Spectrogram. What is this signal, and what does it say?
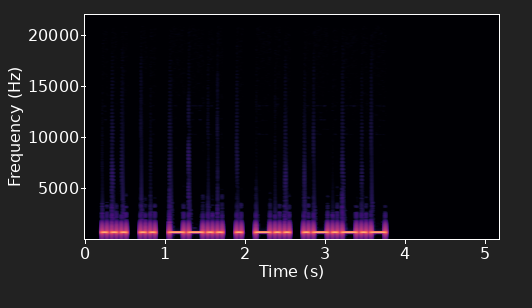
Morse code, heard as a keyed tone, about 20 wpm, 700 Hz. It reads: SIZED.
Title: Easy Phrases 20wpm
